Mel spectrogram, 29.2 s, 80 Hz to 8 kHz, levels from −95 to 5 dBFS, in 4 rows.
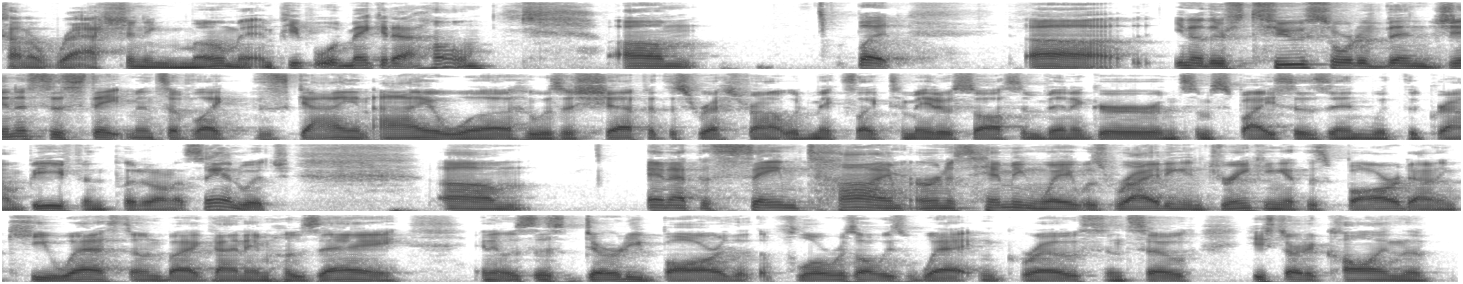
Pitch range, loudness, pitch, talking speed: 85-105 Hz, -24 LUFS, 90 Hz, 210 wpm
